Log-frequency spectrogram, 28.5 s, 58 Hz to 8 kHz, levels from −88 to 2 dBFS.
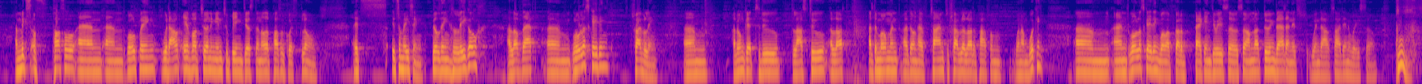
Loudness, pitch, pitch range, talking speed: -26 LUFS, 115 Hz, 110-125 Hz, 170 wpm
